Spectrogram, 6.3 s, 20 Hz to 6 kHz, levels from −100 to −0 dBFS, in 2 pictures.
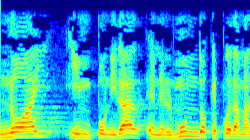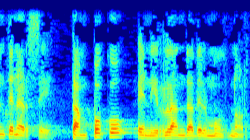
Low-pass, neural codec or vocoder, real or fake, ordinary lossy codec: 5.4 kHz; none; real; none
